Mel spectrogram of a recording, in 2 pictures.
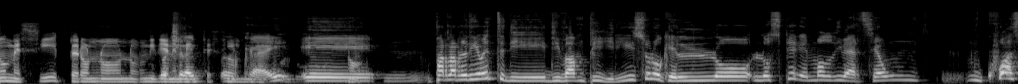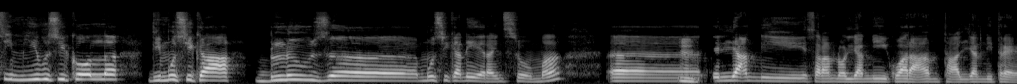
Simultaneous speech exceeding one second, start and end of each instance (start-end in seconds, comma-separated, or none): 1.6-3.7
